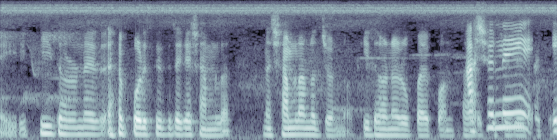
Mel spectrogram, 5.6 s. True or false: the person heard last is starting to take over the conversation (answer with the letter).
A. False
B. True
B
